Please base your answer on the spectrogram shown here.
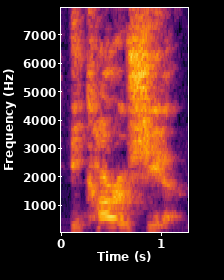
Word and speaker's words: Hikaru Shida: So it's pronounced Hikaru Shida. I just said that. I thought it was hard to pronounce, but well. Now what the hell? Yeah. All right. Hikaru Shida against Thunder Rosa for the AEW Women's World Championship.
